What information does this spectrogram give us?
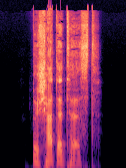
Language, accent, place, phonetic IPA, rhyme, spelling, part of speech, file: German, Germany, Berlin, [bəˈʃatətəst], -atətəst, beschattetest, verb, De-beschattetest.ogg
- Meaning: inflection of beschatten: 1. second-person singular preterite 2. second-person singular subjunctive II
